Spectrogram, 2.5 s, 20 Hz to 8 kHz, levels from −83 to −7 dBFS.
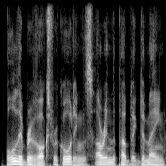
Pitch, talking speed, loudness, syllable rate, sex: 100 Hz, 190 wpm, -16 LUFS, 6.6 syllables/s, male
